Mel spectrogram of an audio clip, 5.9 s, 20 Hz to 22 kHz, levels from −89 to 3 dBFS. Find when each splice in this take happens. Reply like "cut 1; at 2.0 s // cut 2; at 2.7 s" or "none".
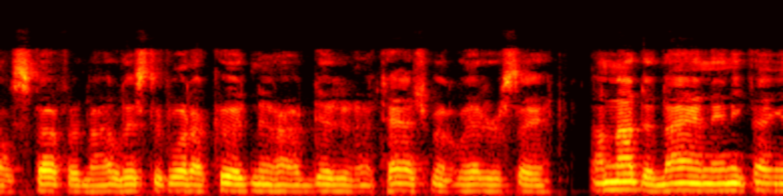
cut 1; at 4.2 s

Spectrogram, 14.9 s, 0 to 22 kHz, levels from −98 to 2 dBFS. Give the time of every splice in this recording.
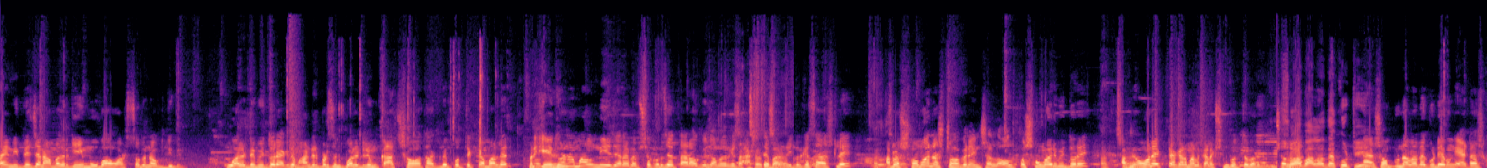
cut 1; at 5.2 s // cut 2; at 7.9 s // cut 3; at 12.7 s

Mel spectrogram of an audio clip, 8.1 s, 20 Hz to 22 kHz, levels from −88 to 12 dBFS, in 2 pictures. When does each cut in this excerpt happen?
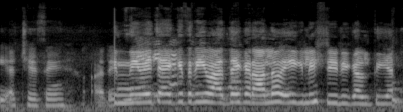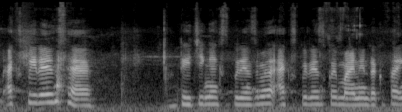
cut 1; at 1.1 s // cut 2; at 3.9 s

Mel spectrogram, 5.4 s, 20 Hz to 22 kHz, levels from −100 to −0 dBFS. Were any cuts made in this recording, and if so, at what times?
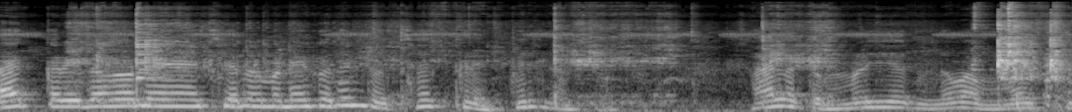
none

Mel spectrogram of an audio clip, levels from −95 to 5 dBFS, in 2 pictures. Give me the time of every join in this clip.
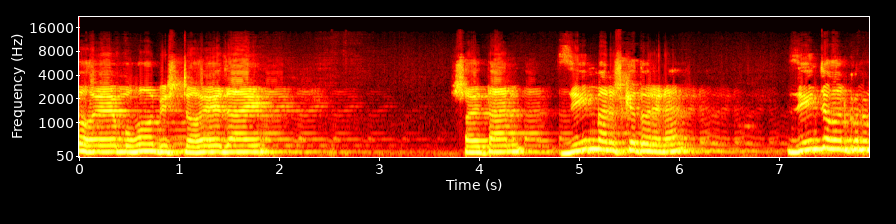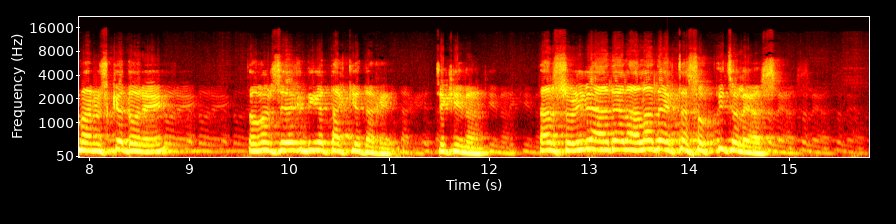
none

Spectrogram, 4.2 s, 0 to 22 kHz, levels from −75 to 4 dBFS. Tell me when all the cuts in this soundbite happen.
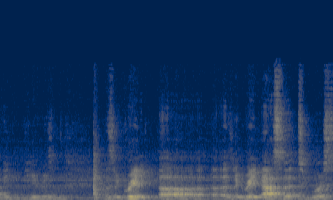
cut 1; at 3.2 s

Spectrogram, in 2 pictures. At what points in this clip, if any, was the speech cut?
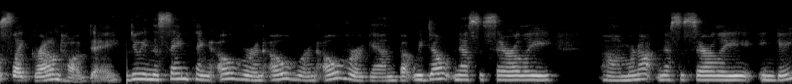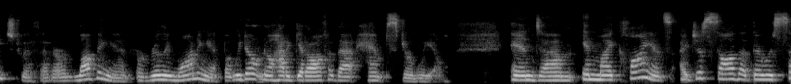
cut 1; at 1.3 s

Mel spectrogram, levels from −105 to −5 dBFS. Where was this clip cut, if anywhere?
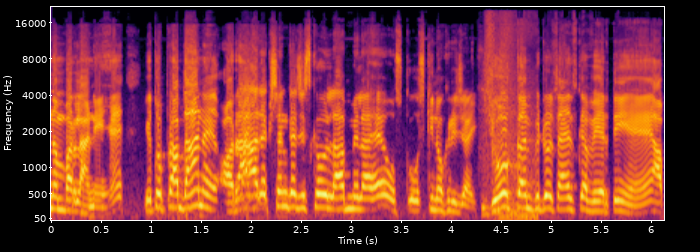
cut 1; at 4.3 s

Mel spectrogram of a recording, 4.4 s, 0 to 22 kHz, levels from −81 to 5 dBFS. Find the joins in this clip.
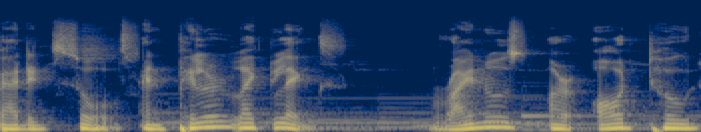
none

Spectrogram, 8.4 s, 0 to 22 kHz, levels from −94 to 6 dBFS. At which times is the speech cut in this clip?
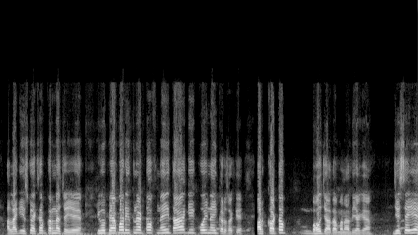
cut 1; at 5.1 s

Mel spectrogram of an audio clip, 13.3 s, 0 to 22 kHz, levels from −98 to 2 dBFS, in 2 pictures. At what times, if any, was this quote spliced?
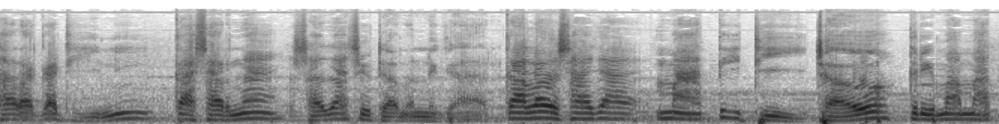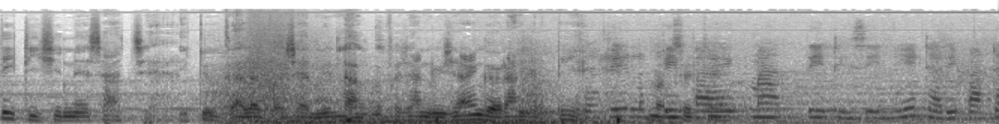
cut 1; at 1.0 s // cut 2; at 1.9 s // cut 3; at 3.2 s // cut 4; at 4.3 s // cut 5; at 5.4 s // cut 6; at 6.0 s // cut 7; at 7.8 s

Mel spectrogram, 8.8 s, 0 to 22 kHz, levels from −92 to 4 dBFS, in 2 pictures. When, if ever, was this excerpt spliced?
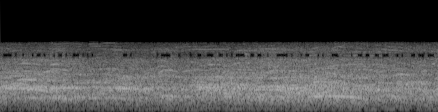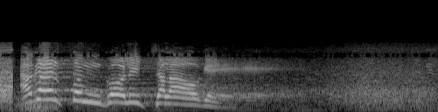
cut 1; at 4.5 s

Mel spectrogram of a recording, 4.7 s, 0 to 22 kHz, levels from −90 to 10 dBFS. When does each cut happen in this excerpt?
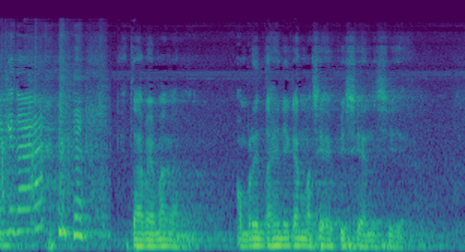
cut 1; at 1.0 s

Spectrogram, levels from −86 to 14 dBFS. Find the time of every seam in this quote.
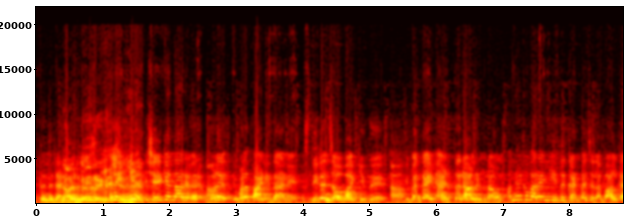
none

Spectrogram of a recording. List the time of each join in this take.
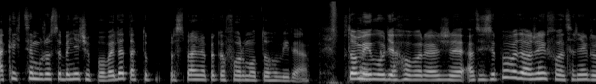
cut 1; at 3.3 s

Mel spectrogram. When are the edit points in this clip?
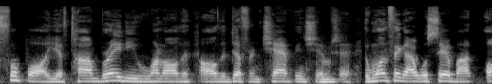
cut 1; at 2.0 s // cut 2; at 3.5 s

